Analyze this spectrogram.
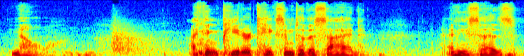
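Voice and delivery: normal talking voice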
